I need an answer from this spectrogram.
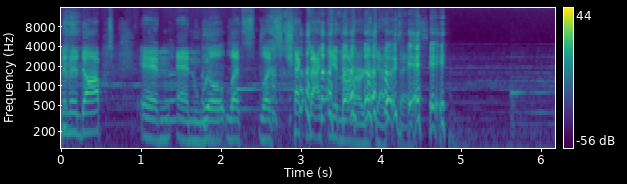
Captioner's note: laughs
